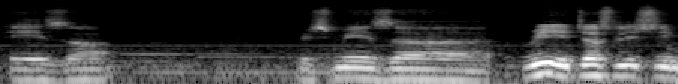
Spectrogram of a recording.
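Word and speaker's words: ezer: If you check on it, it should be Azar, like E-Z-E-R, but it's pronounced as Azar, which means really just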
